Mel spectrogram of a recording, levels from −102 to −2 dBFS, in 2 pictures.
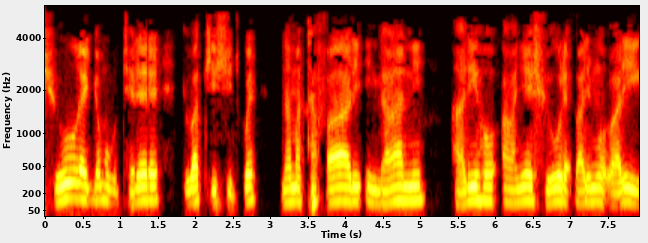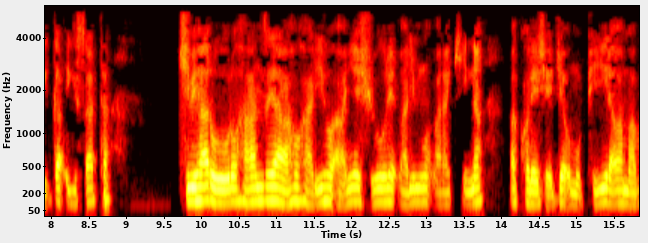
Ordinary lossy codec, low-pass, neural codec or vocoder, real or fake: MP3, 24 kbps; 5.4 kHz; codec, 24 kHz, 6 kbps, HILCodec; fake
